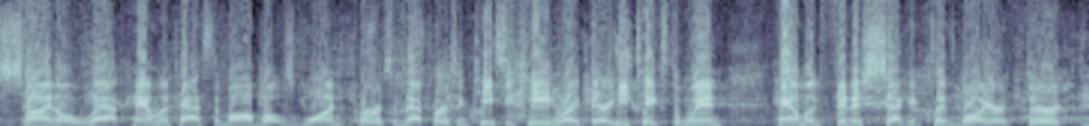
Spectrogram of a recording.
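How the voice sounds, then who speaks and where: A man with a high-pitched voice talks at a fairly quick pace and with fairly even intonation, with noticeable background noise behind him. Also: very even loudness. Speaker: sports reporter. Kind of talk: auto racing recap voiceover.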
